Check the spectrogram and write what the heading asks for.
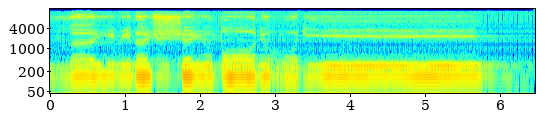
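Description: A man chanting the Quran in melodic recitation: several short phrases, then one long held note that stops just before the end.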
